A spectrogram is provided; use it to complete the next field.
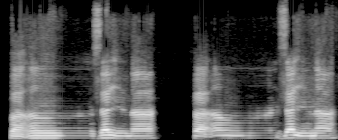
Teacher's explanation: semua itu didengungkan sepanjang dua harakat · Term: ikhfa hakiki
